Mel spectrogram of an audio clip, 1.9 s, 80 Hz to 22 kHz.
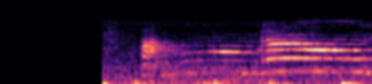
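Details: Playful kittens Stuart, a white Dalmatian-spotted kitten, and Lunar, a black kitten, filmed 3 to 8 July 2022; after a soft rustle, one short harmonic meow rises near the end, with faint knocks underneath.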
